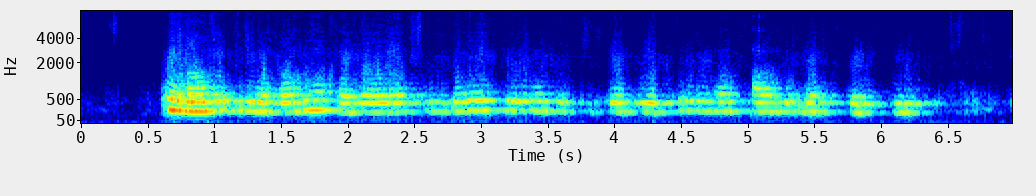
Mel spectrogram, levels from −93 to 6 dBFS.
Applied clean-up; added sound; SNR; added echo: neural separator model SepFormer DNS4.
